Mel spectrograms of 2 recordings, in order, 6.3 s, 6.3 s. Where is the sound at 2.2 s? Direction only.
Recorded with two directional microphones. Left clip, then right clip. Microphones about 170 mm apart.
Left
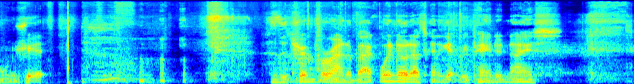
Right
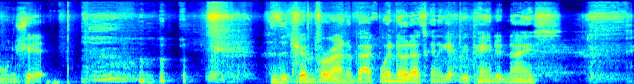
40° right (ahead or behind); by 5.5 s 20° right (ahead or behind).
